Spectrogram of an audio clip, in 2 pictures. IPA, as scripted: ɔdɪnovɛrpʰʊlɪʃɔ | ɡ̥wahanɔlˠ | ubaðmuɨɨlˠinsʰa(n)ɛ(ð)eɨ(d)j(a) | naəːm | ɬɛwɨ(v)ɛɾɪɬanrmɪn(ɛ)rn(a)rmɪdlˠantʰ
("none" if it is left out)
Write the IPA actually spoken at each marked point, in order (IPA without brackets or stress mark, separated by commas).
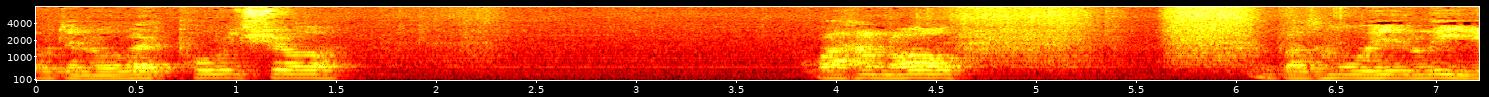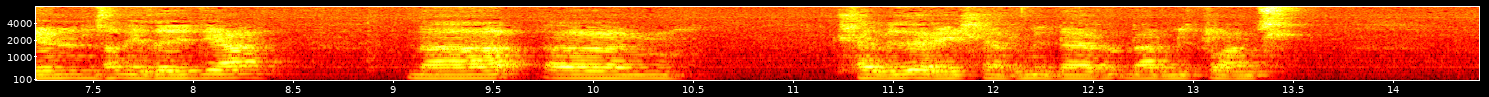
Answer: n, ð, d, a, ð, ɛ, a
